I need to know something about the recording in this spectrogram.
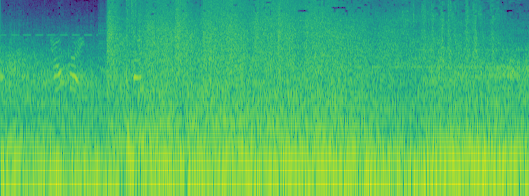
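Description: Aircraft cannons fire in rapid bursts.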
